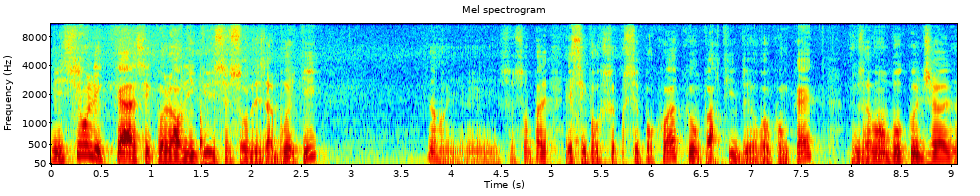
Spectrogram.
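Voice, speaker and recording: With a dark, mellow tone and vocal fry, a man speaks at a moderate pace in a fairly low pitch, using very wide pitch swings and long, frequent pauses. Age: 80s+. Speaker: local party spokesman. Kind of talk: interview. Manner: halting.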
